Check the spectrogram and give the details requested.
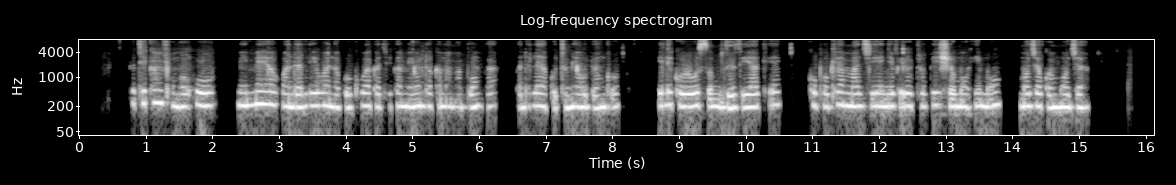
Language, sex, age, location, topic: Swahili, female, 18-24, Nairobi, agriculture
